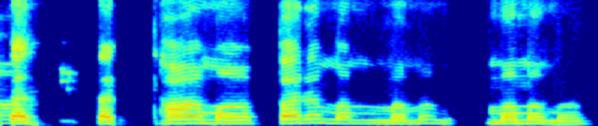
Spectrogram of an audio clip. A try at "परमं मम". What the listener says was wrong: अब कितने म बोल दिए माता जी। कितने म छोड़ा है? परमम मम।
